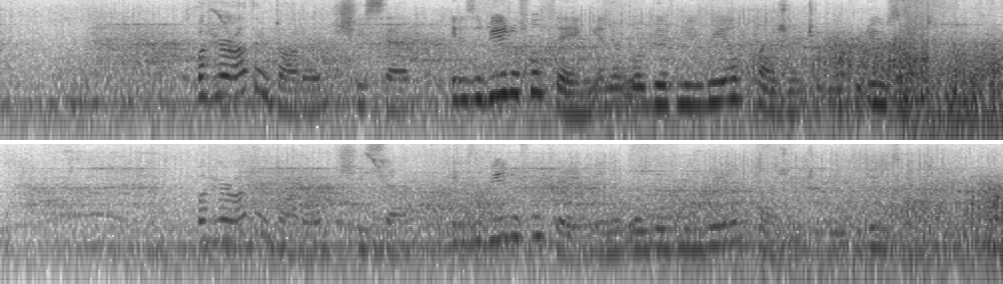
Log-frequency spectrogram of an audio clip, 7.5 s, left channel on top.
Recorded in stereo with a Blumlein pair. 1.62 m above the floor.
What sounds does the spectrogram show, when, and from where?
1.5 s a woman speaking: 30° left, 1.0 m
3.4 s a woman speaking: 55° left, 0.9 m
